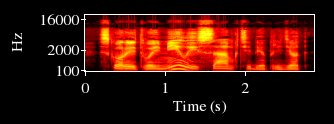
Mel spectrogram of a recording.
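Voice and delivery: plain reading voice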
